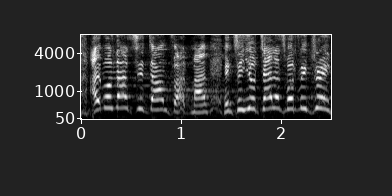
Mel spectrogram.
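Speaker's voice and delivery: yelling angrily in German. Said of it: "the guy, he refuses".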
